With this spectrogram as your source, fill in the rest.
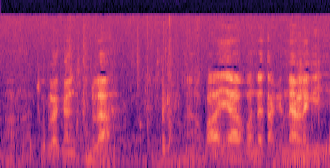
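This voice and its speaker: A man giving excited, chatty commentary on his catch from a small open boat, filmed on a handheld phone. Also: mid-range voice, brisk, heavy background noise. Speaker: angler filming his fishing trip. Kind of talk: casual running commentary.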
